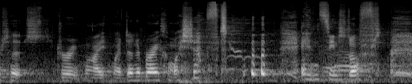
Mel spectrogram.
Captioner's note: laughs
